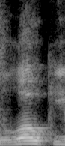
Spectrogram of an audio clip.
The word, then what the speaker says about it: Loki: But I knew it was Loki, but I just didn't know in what.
